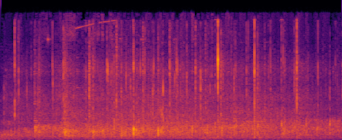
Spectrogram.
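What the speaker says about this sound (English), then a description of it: "So round of applause for that." Audience applause fills a room at a South Asian Bar Association annual fundraising gala, a steady dense wash of clapping at moderate level with a few sharper peaks.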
